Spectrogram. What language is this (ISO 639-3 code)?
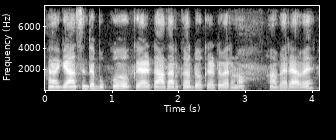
mal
